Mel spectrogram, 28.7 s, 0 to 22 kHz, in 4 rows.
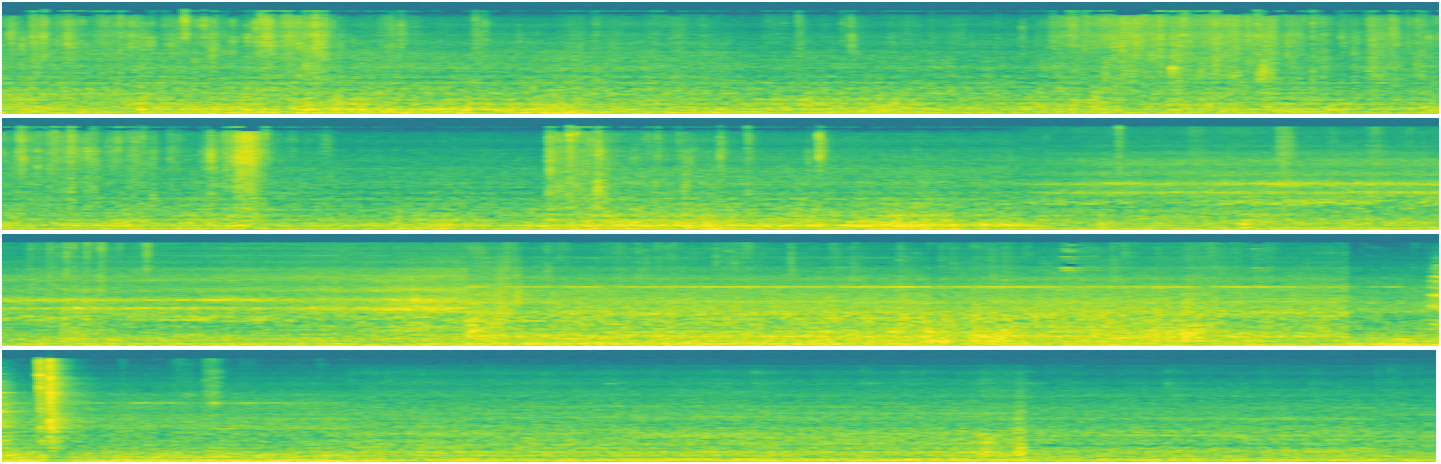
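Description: Sunrise Express 285-series electric sleeper train running on the rails: a steady low rumble, with a pitched electric motor whine that rises and steps up about halfway through, and a few sharp clicks.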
